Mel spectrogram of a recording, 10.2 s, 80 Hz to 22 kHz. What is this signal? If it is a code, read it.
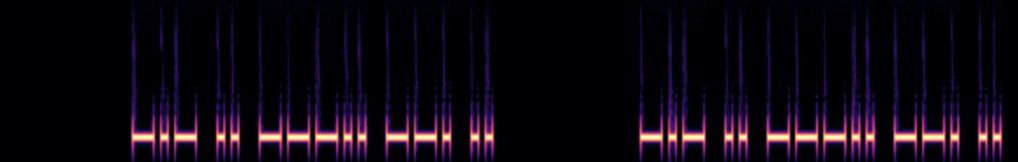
Morse code, heard as a keyed tone, about 17 wpm, 700 Hz. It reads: KI8GI KI8GI
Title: USA Call Signs - 5 Characters - Repeated 2x - 17wpm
